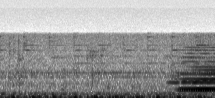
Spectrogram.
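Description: Low steady rumble, then near the end a diesel locomotive's air horn starts to blow: a held chord of several notes that grows louder.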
